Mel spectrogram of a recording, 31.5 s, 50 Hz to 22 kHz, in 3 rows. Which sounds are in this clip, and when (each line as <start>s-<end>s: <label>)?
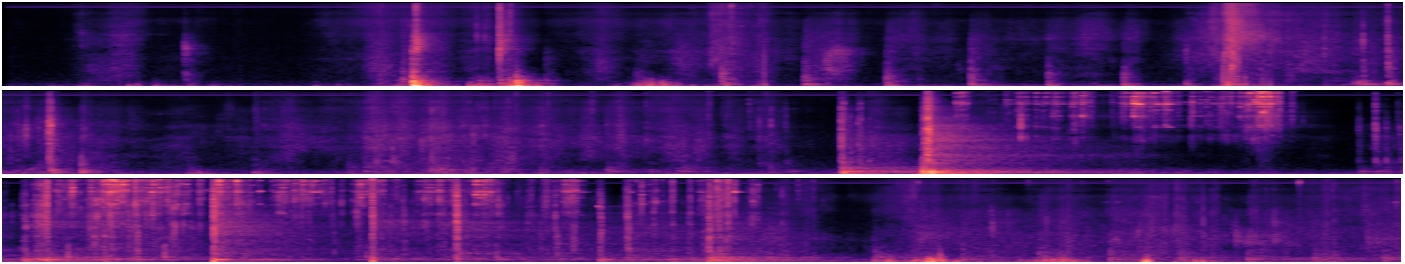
2.6s-4.3s: wardrobe or drawer
5.9s-9.0s: footsteps
10.1s-11.5s: door
13.1s-16.4s: footsteps
16.6s-18.1s: door
17.5s-27.8s: keys
20.8s-27.4s: door
28.1s-31.5s: footsteps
